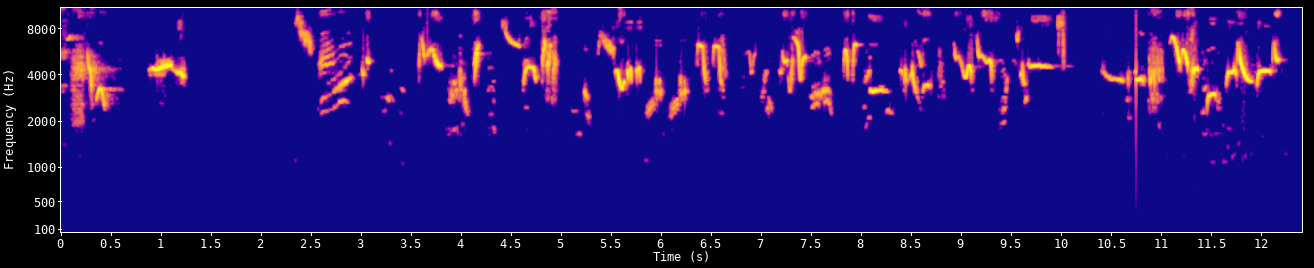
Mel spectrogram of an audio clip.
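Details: Siberian rubythroat, a Muscicapidae bird whose song is used for trapping, gives a fast, varied, high song of sharp chirps, slurred whistles and twittery notes in quick bursts after a brief opening phrase and pause, with no other sounds.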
